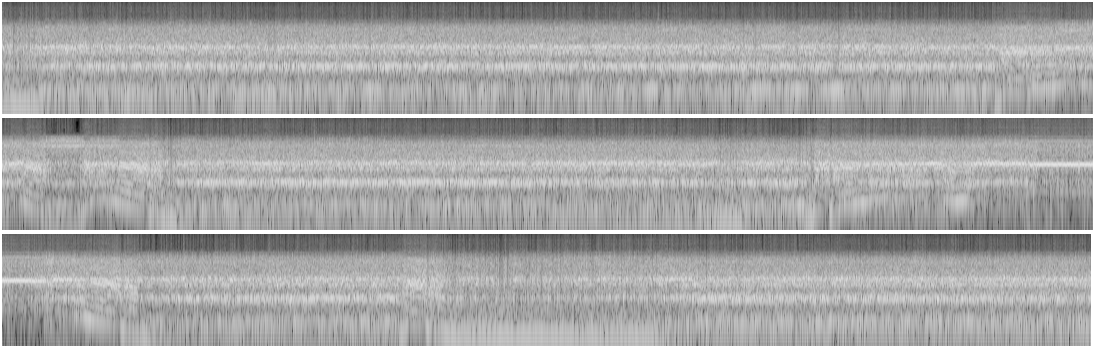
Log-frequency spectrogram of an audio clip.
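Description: Motorcycle engine of a drag car idling, heard from on board, revved up and back down twice: briefly about ten seconds in, and longer from about nineteen to twenty-three seconds in.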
